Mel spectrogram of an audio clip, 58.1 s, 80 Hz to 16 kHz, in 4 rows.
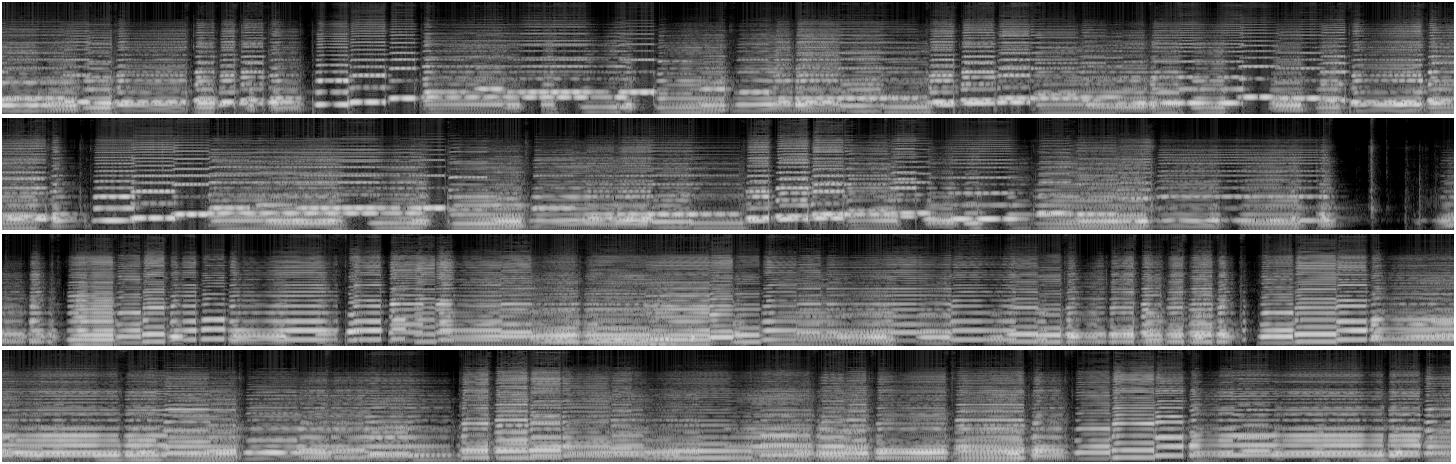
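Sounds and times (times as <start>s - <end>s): button accordion playing a tune: 0.0s - 58.0s.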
